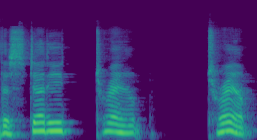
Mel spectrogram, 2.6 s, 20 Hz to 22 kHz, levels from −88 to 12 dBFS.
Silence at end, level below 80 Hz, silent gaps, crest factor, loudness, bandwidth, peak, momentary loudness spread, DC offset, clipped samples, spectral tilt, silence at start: 0.1 s; -62 dBFS; 0.90-0.95 s, 1.74-2.06 s; 14 dB; -20 LUFS; 11 kHz; -6 dBFS; 14 LU; under 0.1%; under 0.1%; -5.5 dB/octave; 0 s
